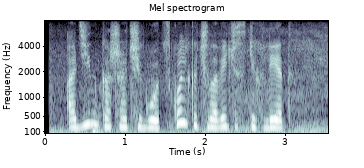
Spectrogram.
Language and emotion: Russian, positive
